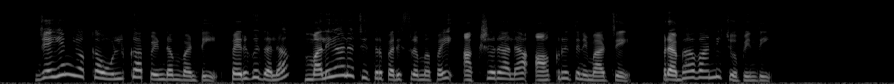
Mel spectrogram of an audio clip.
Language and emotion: Telugu, neutral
